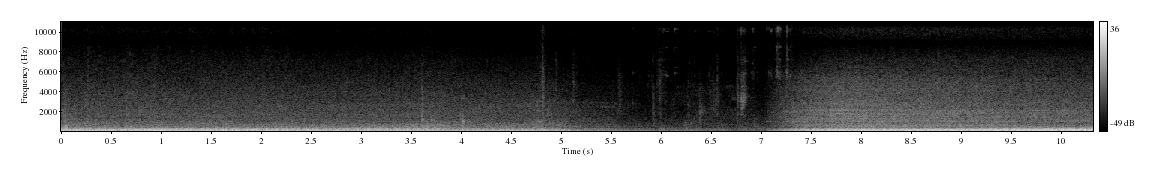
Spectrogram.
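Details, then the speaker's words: Chevy Suburban 454 V8, fuel pressure problem fixed at the tank and lines, now off the jack stands. It idles with a deep, steady rumble and even pulses, no misses, and fuel pressure, voltage and temperature read good. "got it off of the Jack St and it's idling pretty good"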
